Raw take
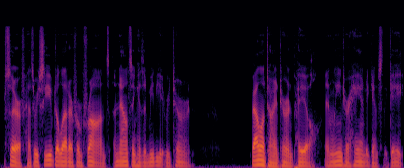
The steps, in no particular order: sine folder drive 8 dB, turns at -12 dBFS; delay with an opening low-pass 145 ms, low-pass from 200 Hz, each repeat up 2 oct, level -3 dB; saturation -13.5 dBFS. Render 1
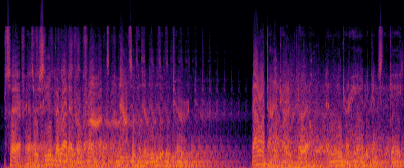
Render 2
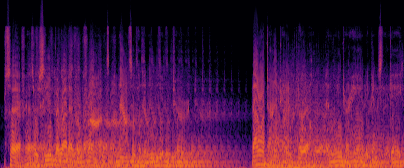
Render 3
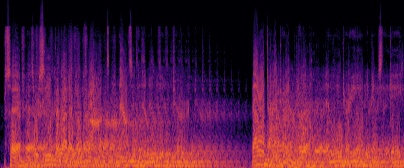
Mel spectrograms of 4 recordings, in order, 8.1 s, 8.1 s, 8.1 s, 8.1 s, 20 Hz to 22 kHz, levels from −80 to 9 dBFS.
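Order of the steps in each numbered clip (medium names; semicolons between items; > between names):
sine folder > saturation > delay with an opening low-pass; sine folder > delay with an opening low-pass > saturation; delay with an opening low-pass > sine folder > saturation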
